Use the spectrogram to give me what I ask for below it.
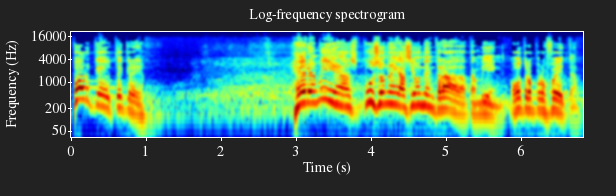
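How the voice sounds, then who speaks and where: A man's voice: sits high, slow. A male pastor with a Dominican Spanish accent preaching a sermon, telling stories conversationally and asking his congregation rhetorical questions. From Dominican Republic. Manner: animated storytelling, acting out dialogue between biblical figures. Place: church sanctuary. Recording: long church reverb.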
